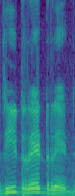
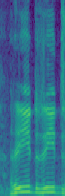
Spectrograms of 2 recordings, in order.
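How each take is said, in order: First: "রিড" with ee, then "রেড, রেড" with a short e like red; verb forms read aloud. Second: "রিড" said with a long ee vowel, like reed; read as present tense. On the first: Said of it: "V টুয়ে রেড উচ্চারণ হবে". ("রিড, রেড, রেড" তিনটি রূপ, শেষ দুটি রেড উচ্চারণে) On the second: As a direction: say "রিড" as reed, the first form of the verb. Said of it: "V ওয়ানে রিড উচ্চারণ হবে". ("রিড" উচ্চারণ রিড, দীর্ঘ ই-ধ্বনিতে) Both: Shown as a demonstration.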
